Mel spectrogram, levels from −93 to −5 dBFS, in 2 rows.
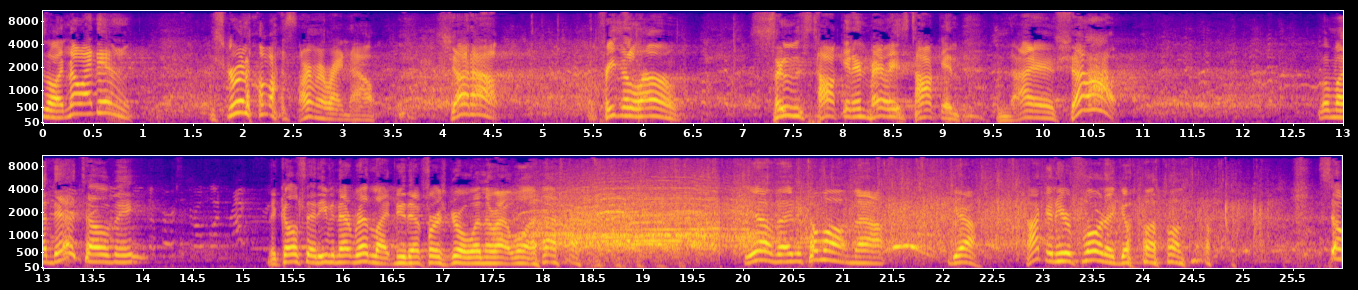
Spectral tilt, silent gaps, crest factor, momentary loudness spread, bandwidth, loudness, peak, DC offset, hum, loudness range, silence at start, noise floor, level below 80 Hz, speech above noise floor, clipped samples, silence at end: -4 dB/octave; none; 14 dB; 18 LU; 11 kHz; -14 LUFS; 0 dBFS; under 0.1%; none; 6 LU; 0 s; -38 dBFS; -54 dBFS; 24 dB; under 0.1%; 0 s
